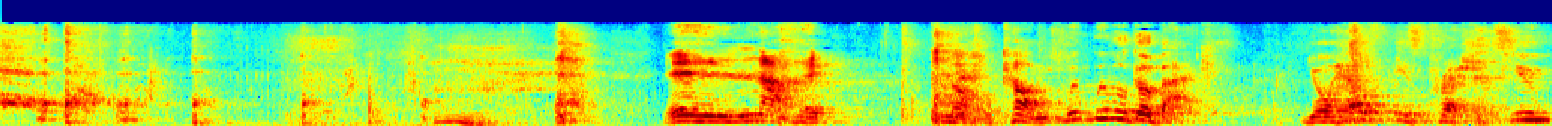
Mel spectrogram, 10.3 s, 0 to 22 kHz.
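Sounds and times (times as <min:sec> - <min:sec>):
harsh hacking coughs: 0:00.0 - 0:04.2, 0:06.1 - 0:06.7
speech: 0:04.4 - 0:05.6, 0:06.3 - 0:08.1, 0:08.7 - 0:10.3.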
